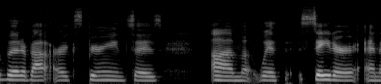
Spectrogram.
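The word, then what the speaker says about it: Seiðr: about our experiences with Seidr, and I believe that you've also heard it pronounced as Saith.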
